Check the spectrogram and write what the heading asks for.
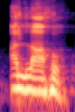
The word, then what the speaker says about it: اللہ: تو یہ کہنا الف کا یہ الف جو ہے اللہ کا, یہ الف وصل کے لیے. تو یہ جب یا کہیں گے تو اس کے ساتھ یہ الف کے تلفظ نہیں ہوگا.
